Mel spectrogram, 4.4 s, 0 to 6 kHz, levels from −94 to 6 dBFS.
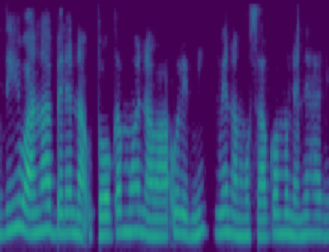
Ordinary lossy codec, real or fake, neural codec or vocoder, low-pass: AAC, 48 kbps; fake; codec, 16 kHz, 4 kbps, X-Codec, HuBERT features, trained on general audio; 5.4 kHz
